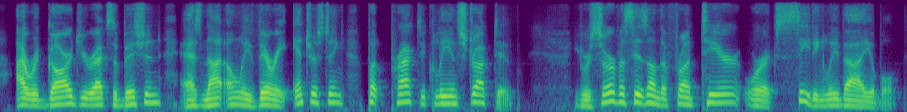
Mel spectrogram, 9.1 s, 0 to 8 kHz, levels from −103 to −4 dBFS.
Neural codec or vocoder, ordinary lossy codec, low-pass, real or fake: codec, 16 kHz, 1 kbps, X-Codec, HuBERT features, trained on LibriSpeech; Opus, 64 kbps; 7.2 kHz; fake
